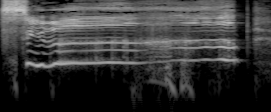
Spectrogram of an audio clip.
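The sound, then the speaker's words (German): A voice imitates a strange noise made by a cooktop, a loud, sustained nasal whine lasting about two seconds, wavering briefly at the start before holding a steady pitch and cutting off. “Allerdings macht es auch ja. komische Geräusche dabei”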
